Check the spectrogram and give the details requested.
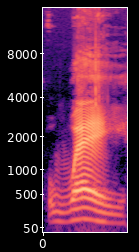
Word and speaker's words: weigh: Our next word is way. Say way. Map the sounds. W-A. Way. Spell it. W-E-I-G-H. Way. And let's write it. W-E-I-G-H. Of course, the sound we hear is A.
